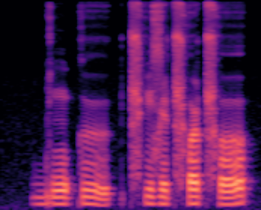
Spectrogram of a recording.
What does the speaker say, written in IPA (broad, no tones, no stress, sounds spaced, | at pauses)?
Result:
ɡ͡b i ŋ ɤ k ɯ | ʈ͡ʂʰ i z i ʈ͡ʂʰ ɤ ʈ͡ʂʰ ɤ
